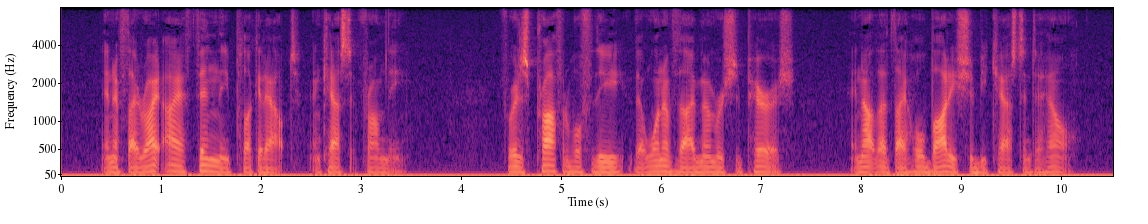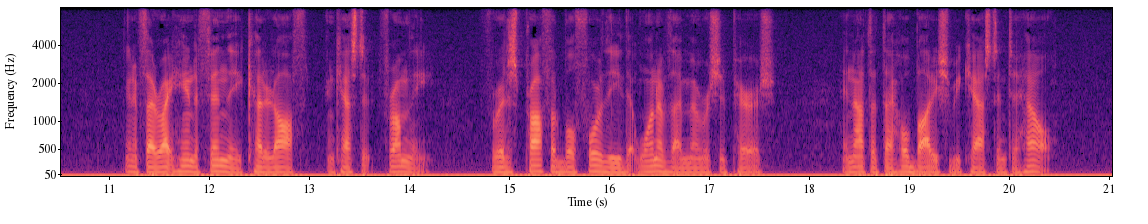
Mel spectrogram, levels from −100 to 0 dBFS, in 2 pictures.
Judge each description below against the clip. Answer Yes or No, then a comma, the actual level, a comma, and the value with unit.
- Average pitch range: No, narrow, 2.2 semitones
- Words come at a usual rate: No, fast, 230 wpm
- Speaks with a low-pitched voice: Yes, very low, 90 Hz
